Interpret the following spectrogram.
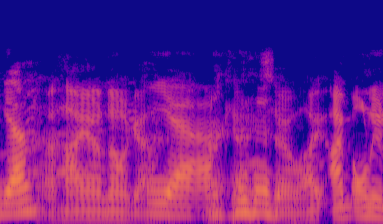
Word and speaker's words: Heia Norge: Heia Norge. Heia Norge.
